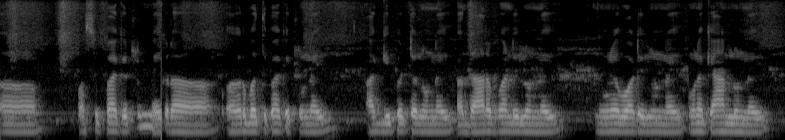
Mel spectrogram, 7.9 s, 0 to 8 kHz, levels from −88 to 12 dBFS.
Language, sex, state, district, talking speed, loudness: Telugu, male, Andhra Pradesh, Chittoor, 120 wpm, -36 LUFS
